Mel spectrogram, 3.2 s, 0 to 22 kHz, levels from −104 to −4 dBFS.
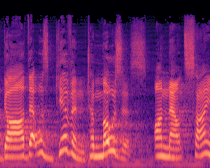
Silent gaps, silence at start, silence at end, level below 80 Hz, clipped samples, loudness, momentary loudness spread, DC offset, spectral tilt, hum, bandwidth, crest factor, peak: none; 0 s; 0 s; -56 dBFS; under 0.1%; -24 LUFS; 9 LU; under 0.1%; -4 dB/octave; none; 16 kHz; 16 dB; -8 dBFS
